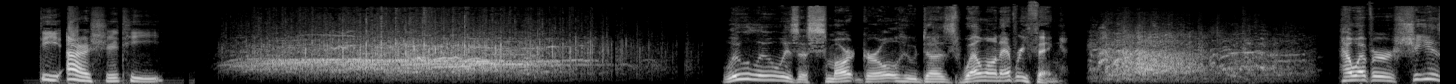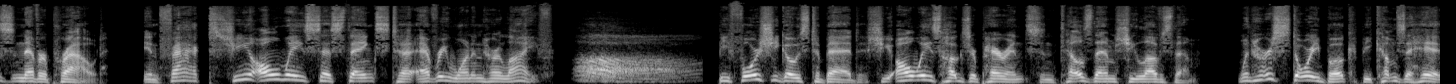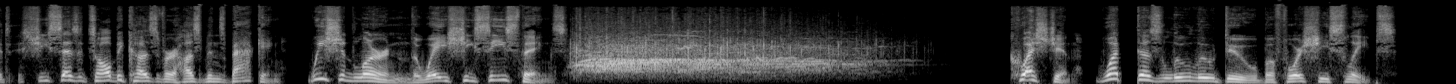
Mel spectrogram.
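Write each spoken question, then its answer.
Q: what does Lulu do before she sleeps?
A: She hugs her parents and tells them she loves them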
